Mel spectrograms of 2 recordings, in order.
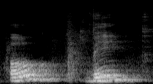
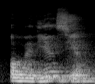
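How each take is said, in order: First: The word is said more slowly. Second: The word is said at normal speed.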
